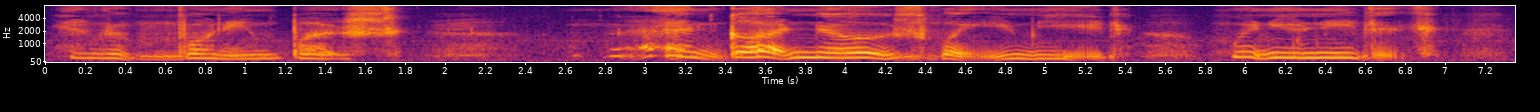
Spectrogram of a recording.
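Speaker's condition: Cerebral palsy; wheelchair user, speech and more

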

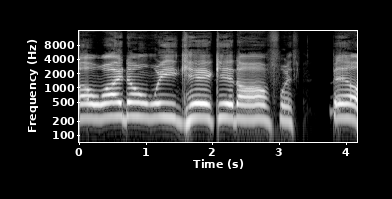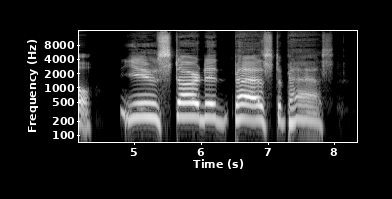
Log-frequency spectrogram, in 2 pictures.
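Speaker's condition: Parkinson's disease, young onset; diagnosed at age 35, about 7 years ago; clear on good days, slurred words when off, intelligibility varies between episodes

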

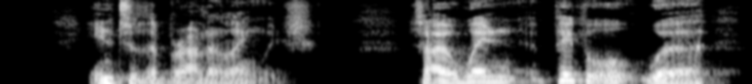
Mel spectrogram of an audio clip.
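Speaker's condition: Breathing-related speech difficulty

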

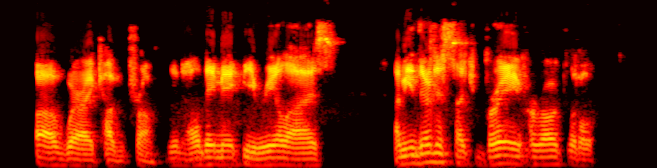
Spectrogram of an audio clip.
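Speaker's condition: Bilateral cleft lip and palate, severe; huge palate cleft

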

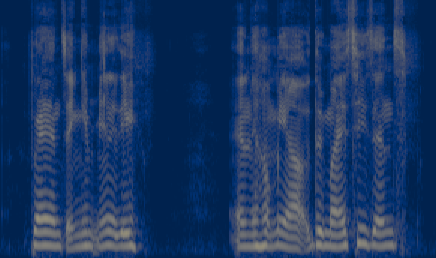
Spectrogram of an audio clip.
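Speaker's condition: Cerebral palsy; speech problem

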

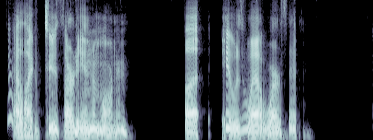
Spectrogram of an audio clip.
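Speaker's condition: Muscular dystrophy; sees physical therapist

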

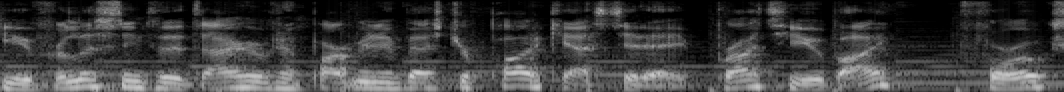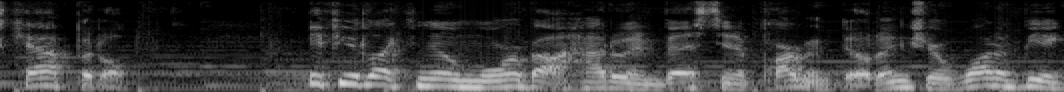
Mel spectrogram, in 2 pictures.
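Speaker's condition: No condition

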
